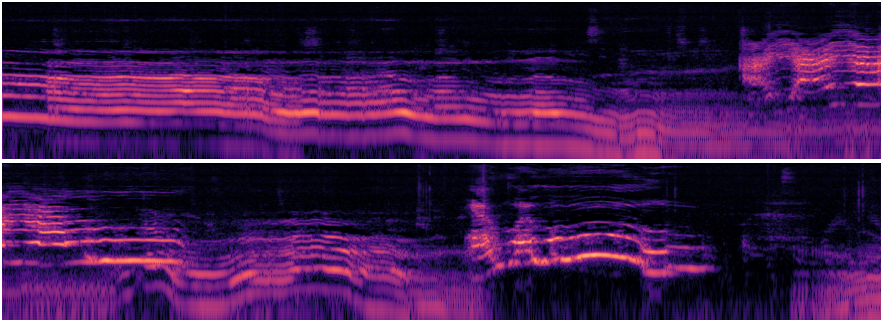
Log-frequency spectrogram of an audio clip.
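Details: Siberian Husky Khaleesi talks to her owner, wanting a walk: long wavering howls sliding up and down in pitch, broken into varied yodeling phrases, ending in a brief high yelp-like rise.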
